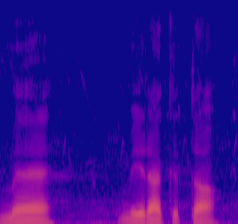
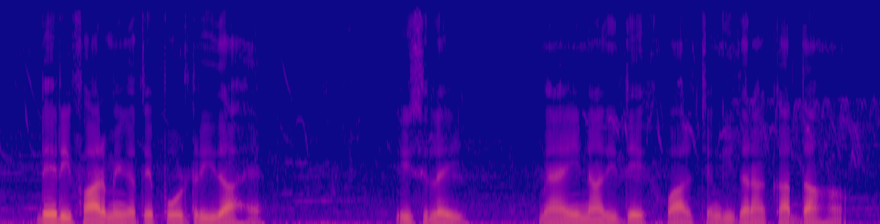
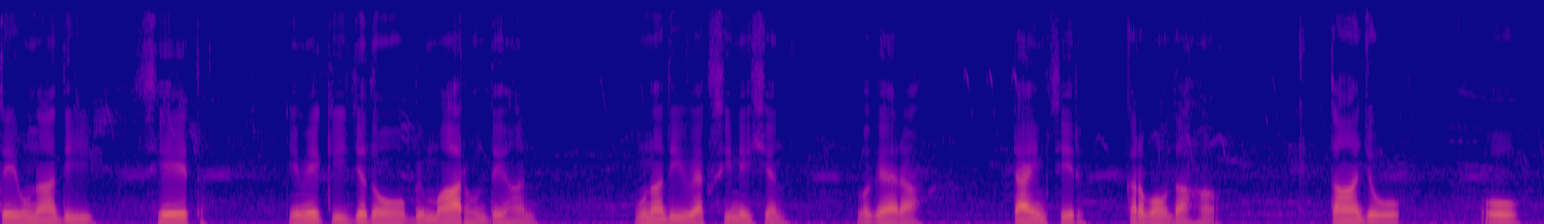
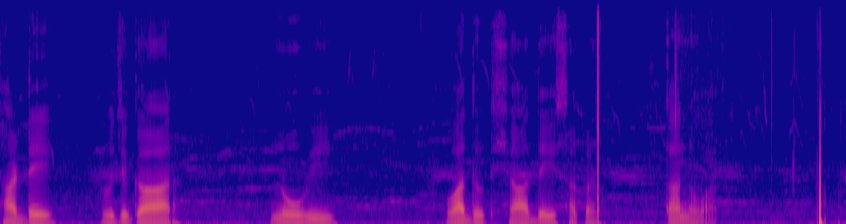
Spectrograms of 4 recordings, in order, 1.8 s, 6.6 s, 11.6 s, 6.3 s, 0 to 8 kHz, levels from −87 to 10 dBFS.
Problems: none marked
